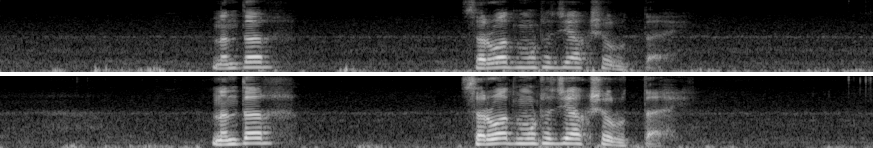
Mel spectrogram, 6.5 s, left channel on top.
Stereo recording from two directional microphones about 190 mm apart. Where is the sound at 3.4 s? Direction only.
45° right (ahead or behind).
